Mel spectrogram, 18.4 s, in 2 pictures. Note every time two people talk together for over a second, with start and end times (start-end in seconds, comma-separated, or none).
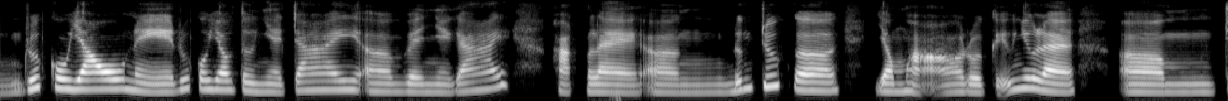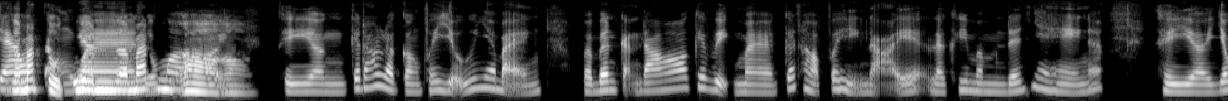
9.3-10.9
